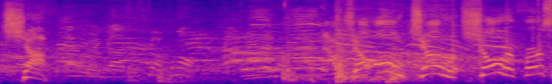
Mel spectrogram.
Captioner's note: crowd cheering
